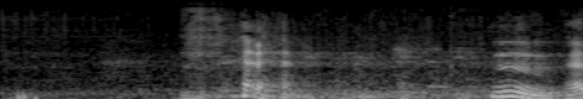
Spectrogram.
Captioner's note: laughs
